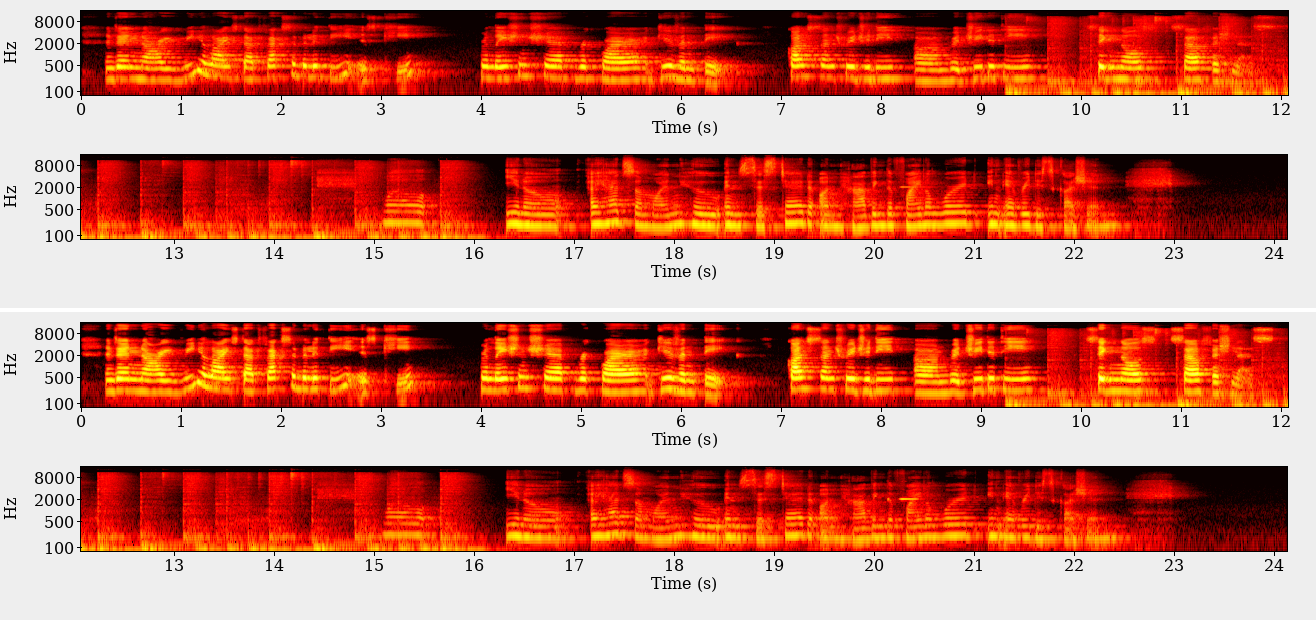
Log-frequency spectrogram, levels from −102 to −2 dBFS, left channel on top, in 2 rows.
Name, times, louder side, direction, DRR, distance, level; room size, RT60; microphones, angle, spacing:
voice 1, 0.0-3.4 4.0-6.4 7.1-9.5 10.1-11.9 20.3-20.4, right 6 dB, 50° right, 16 dB, 0.6 m, -30 dB
sound 1, 9.2-16.1, right 1 dB, ahead, 2.0 m, -44 dB
voice 2, 14.4-15.5 16.3-16.9 17.1-23.0, left 4 dB, 45° left, 7 dB, 1.2 m, -39 dB
13.0 x 8.3 x 7.4 m, 0.81 s
head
